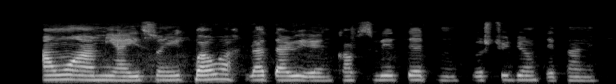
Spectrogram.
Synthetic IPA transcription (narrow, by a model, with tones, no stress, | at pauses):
a˨w̃ɔ̃˧a˨mĩ˧a˨i˨sɔ̃˨ĩ˦k͡pa˦wa˦˨la˦ta˧ɾi˦ɛ˨ŋ̩˨kã˧fsi˧le˦tɛ˦˨d̚nũ˨˦lo˧˦stu˦di˦ɔ̃˦mtɛ˨tã˨˧nɛ̃˨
